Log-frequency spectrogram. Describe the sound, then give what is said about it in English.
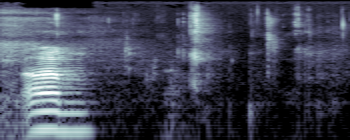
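Someone crunches potato crisps, a short run of crackly bites and chews following a brief hummed voice sound. The crunches are fairly quiet and irregular. “These are rich crisps. Yeah. So you would expect a real good crunch.”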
